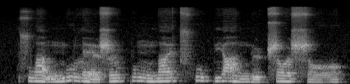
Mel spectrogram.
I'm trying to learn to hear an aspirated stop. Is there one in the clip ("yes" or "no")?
yes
